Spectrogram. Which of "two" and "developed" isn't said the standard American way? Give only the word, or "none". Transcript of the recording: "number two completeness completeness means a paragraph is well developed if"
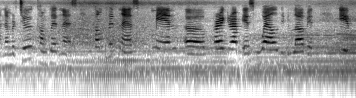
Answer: developed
